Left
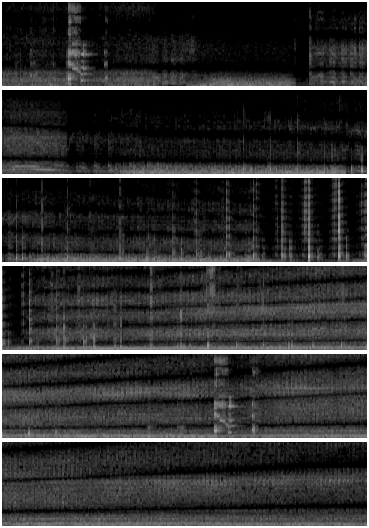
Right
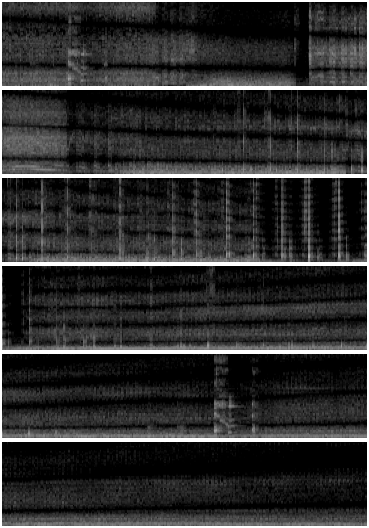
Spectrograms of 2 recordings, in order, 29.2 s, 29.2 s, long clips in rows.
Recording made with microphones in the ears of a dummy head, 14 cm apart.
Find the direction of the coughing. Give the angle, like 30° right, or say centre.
30° left.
